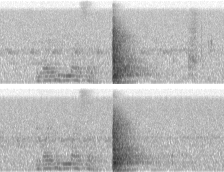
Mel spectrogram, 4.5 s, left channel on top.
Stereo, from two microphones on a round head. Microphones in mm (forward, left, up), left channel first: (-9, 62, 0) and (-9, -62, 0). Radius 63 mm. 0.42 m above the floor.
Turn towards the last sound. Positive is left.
turn(degrees=75)  # may be behind; listen again after turning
